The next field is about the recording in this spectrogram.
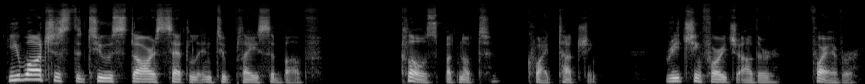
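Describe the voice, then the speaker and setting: A man's voice: medium pitch, sing-song, measured pace, dry recording, studio quality. Dramatic male narrator with sweeping intonation. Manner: theatrical, short suspenseful phrases. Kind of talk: dramatic scripted story narration.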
